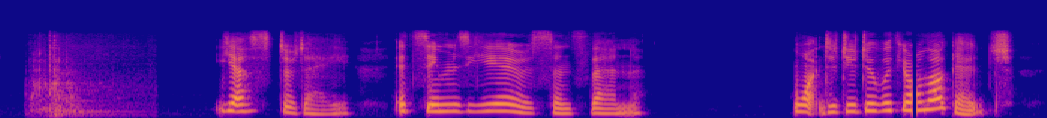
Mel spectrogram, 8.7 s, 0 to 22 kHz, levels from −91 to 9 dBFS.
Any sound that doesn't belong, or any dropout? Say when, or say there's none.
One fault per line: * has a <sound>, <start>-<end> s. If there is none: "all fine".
* has a thud, 0.2-1.3 s
* has a dropout, 7.6-7.6 s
